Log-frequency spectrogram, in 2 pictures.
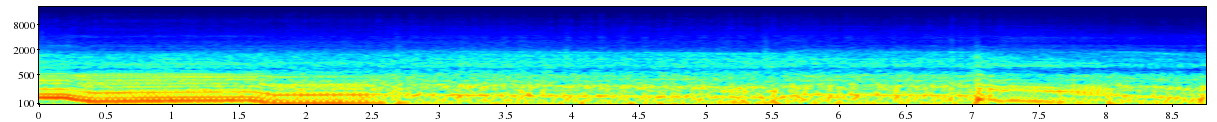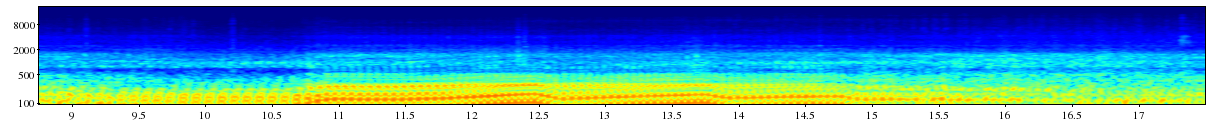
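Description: Honda Rebel 1100 motorcycle fitted with a Coffman's Shorty exhaust, loud and close, its engine note rising and falling through several gear changes and revs with a steady rumbling drone throughout.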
